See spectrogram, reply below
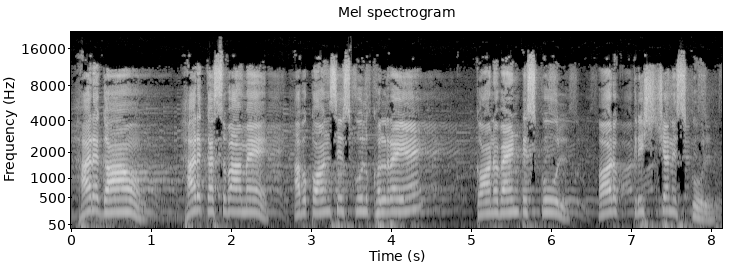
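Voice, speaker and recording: A man's voice: very high-pitched, pushed and bright. A man preaching a fiery sermon to a live gathering, keeps asking the crowd for answers. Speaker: spiritual preacher.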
